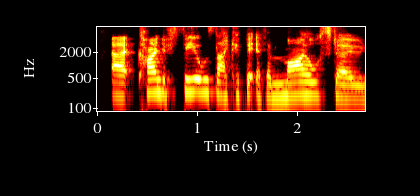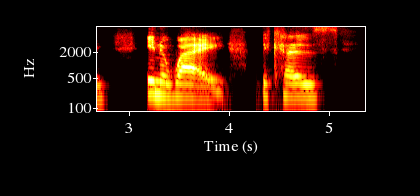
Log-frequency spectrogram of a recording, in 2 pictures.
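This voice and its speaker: A British accent on a very clean recording with a silent background. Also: woman. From UK. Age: young. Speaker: podcast host. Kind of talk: interview.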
